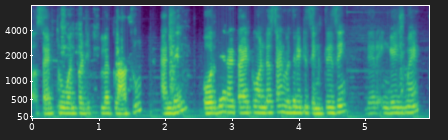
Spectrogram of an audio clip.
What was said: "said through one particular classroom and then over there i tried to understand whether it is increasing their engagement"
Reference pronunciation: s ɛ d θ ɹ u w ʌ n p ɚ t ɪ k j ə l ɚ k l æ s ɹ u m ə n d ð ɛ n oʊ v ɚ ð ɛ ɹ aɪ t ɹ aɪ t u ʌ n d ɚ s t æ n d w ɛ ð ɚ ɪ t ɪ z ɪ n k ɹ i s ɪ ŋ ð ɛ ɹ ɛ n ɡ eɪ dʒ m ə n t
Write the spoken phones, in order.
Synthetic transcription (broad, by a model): s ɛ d t ɹ u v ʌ n p ɚ t ɪ k j ə l ɚ k l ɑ s u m ə n d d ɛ n oʊ v ɚ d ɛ ɹ aɪ t ɹ aɪ t u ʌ n d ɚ s t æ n d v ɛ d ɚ ɪ t ɪ z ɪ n k ɹ i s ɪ ŋ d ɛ ɹ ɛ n ɡ eɪ dʒ m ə n t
